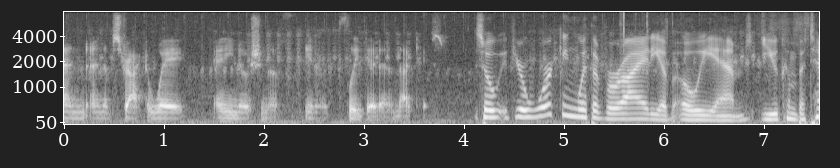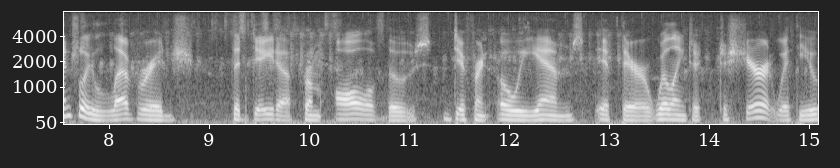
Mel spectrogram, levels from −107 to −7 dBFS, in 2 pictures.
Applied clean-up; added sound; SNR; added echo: none; Frog; 20 dB; none.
